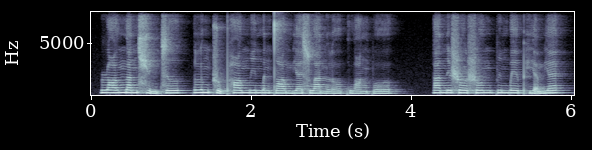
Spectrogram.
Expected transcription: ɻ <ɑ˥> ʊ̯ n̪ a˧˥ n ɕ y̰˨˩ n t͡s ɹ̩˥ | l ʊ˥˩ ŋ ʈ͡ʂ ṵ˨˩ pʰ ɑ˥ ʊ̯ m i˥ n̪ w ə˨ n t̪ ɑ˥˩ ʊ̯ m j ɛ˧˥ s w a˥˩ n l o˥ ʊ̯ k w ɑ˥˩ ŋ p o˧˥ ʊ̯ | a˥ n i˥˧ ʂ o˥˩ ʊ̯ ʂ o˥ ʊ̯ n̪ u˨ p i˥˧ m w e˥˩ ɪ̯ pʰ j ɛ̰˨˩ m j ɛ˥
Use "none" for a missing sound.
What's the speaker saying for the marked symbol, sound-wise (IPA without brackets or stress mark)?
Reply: ɑ˧˥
